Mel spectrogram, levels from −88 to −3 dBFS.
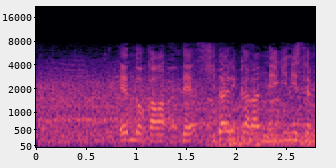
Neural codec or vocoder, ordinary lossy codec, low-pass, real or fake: none; none; none; real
